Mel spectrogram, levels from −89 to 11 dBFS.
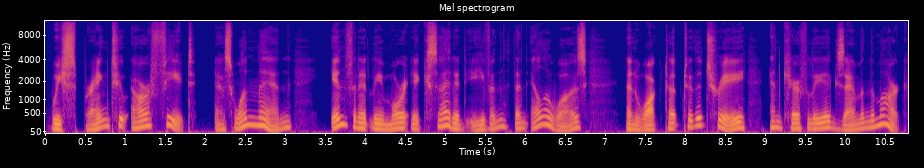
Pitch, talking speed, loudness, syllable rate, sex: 125 Hz, 145 wpm, -21 LUFS, 4.6 syllables/s, male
